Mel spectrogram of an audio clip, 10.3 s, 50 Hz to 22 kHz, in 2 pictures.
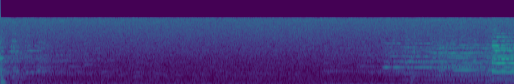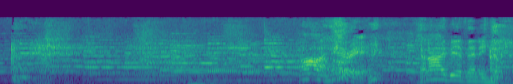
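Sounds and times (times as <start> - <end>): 
church bells ringing: 3.8 - 10.2
speech: 8.2 - 10.2.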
